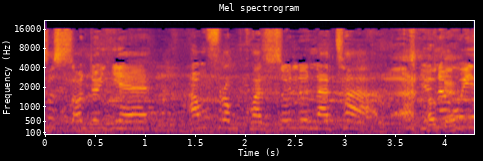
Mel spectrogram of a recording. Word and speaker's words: KwaZulu Natal: They're from KZN, Kwazulu Natal. Am I saying it right?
